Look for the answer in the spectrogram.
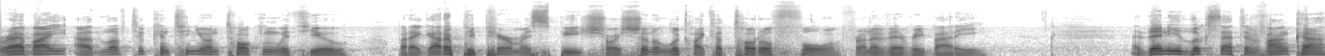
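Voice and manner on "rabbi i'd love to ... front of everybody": ordinary talk, nothing marked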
